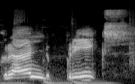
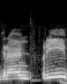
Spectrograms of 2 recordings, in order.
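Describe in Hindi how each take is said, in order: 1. d और x, दोनों बोले जाते हैं। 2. d बोला जाता है, x नहीं। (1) "ग्रैंड प्रीक्स या ग्रैंड प्री बोलते हैं" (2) "ग्रैंड प्रीक्स या ग्रैंड प्री बोलते हैं"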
